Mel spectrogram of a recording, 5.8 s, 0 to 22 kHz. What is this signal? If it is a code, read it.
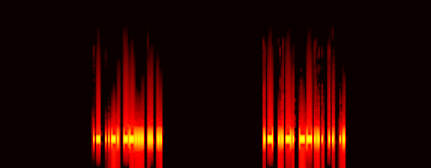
Morse code, heard as a keyed tone, about 55 wpm, 700 Hz. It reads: AF7II AF7II
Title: Speed Racing - USA 2x2 Call Signs 50wpm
